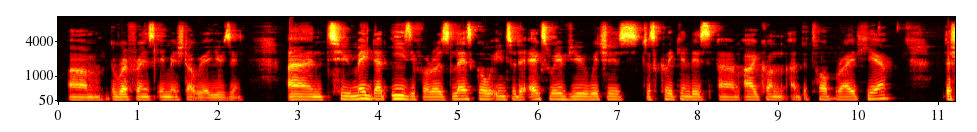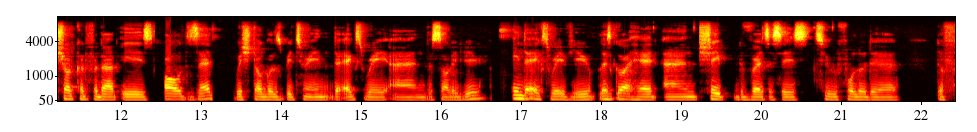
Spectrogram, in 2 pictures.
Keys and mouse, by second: 10.4-20.9 drag, 12.8 alt+z, 13.2 alt+z, 13.5 alt+z, 13.9 alt+z, 14.3 alt+z, 14.7 alt+z, 15.1 alt+z, 15.8 alt+z, 16.2 alt+z, 19.3 g, 20.9-22.4 middle drag.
